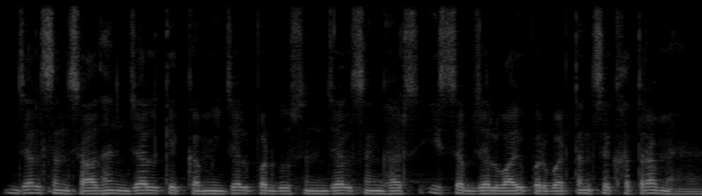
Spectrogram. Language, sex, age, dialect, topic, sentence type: Magahi, male, 18-24, Southern, agriculture, statement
